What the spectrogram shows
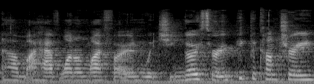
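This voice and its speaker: With an Australian accent, a woman speaks amid audible room echo and noticeable background noise. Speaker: travel vlogger. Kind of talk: vlog Q&A.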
